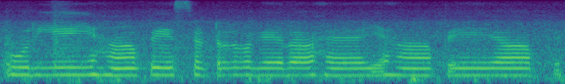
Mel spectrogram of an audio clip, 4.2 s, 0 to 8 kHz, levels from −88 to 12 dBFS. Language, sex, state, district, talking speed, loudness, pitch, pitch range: Hindi, female, Haryana, Charkhi Dadri, 140 wpm, -14 LUFS, 215 Hz, 215-225 Hz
